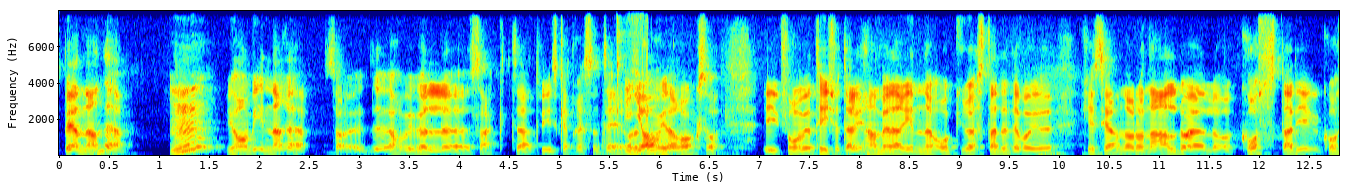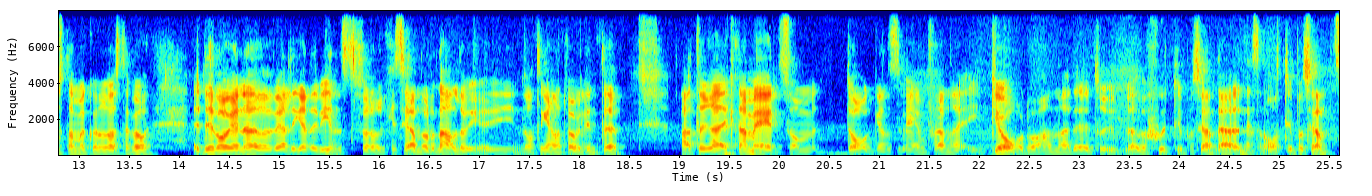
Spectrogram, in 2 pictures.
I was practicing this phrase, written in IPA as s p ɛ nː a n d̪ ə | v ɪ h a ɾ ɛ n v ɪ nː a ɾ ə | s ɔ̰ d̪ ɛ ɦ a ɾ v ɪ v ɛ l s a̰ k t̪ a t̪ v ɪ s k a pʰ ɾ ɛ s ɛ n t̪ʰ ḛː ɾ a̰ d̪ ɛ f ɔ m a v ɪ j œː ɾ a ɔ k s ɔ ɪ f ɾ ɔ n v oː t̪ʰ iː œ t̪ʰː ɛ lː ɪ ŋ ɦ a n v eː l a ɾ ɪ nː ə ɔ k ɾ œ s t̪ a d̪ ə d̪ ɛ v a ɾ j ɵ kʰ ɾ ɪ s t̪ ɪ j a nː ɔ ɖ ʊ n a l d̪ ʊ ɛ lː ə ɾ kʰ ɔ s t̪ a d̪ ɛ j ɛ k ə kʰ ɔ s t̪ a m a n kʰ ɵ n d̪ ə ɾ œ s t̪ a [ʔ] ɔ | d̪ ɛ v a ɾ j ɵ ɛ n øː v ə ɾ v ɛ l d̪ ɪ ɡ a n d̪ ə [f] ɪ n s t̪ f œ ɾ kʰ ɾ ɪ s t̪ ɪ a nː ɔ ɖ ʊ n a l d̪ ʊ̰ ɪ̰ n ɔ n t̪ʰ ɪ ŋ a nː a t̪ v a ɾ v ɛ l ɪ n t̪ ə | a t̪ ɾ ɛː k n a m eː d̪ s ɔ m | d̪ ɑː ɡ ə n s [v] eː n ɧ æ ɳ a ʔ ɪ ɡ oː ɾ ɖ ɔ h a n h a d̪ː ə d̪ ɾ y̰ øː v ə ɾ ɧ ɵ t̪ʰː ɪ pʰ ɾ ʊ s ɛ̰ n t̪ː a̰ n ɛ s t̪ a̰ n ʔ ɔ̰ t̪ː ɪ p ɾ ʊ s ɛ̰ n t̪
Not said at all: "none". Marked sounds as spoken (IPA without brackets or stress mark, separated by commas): p, v, v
